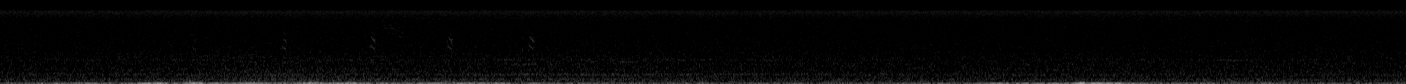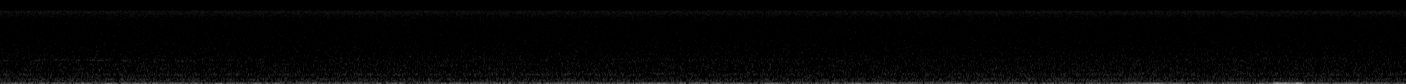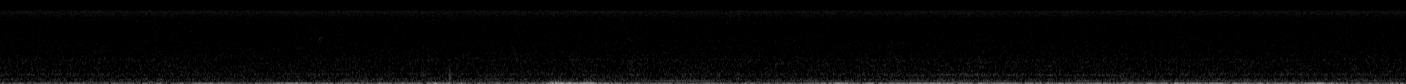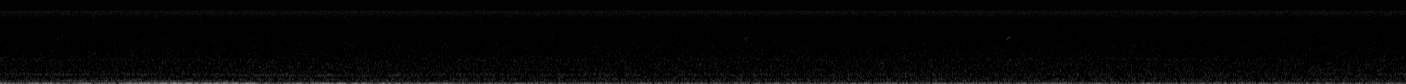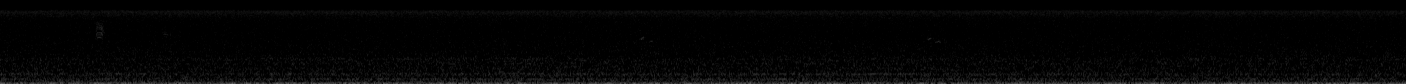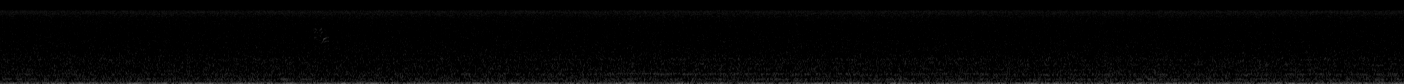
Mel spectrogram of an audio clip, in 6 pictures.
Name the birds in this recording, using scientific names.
Haemorhous mexicanus, Chlorodrepanis virens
